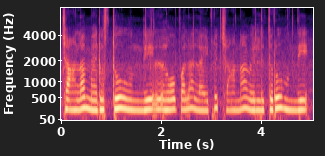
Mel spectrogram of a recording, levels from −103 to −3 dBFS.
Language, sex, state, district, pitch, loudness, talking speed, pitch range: Telugu, female, Andhra Pradesh, Sri Satya Sai, 225 Hz, -16 LUFS, 95 wpm, 215-235 Hz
